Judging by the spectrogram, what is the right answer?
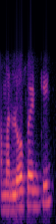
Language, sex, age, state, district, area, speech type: Telugu, male, 18-30, Andhra Pradesh, Eluru, urban, conversation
